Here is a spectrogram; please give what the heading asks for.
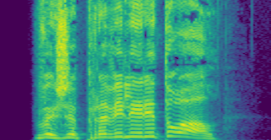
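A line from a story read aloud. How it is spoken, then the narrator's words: Shouted. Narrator (Russian): выкрикнул он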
